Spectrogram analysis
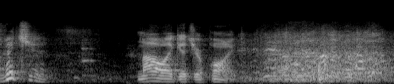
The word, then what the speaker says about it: Richards: You said Rickards. I don't get your point, Murr. Her name is Richards.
